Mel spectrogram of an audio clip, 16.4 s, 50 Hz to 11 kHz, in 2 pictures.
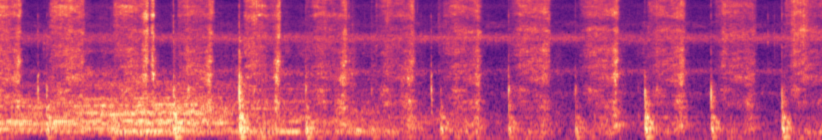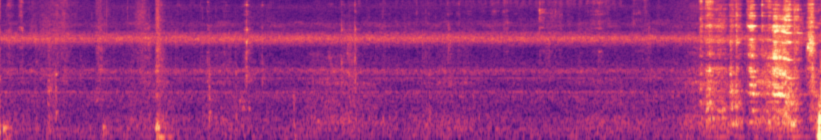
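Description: The front edge of a plane iron from a 1950s Record No. 4 hand plane is stropped in quick repeated rasping strokes for about eight seconds, then a quieter steady hiss follows and a few strokes return at the end.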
